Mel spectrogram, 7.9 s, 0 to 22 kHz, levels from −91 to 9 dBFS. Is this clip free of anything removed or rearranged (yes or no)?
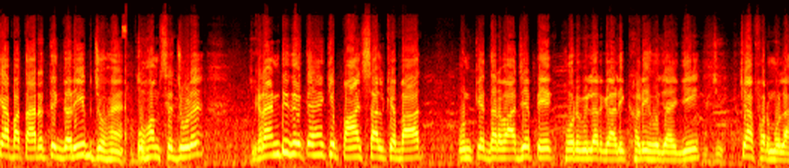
no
